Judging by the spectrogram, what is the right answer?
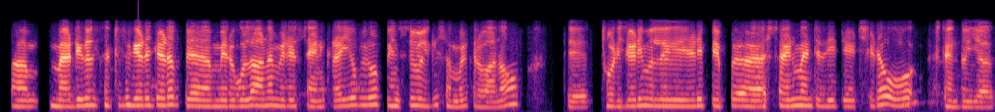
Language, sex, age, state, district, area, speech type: Dogri, male, 18-30, Jammu and Kashmir, Udhampur, urban, conversation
